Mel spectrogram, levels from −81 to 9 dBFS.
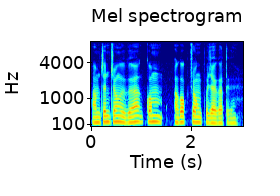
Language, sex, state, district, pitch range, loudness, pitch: Wancho, male, Arunachal Pradesh, Longding, 135-155 Hz, -18 LUFS, 145 Hz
